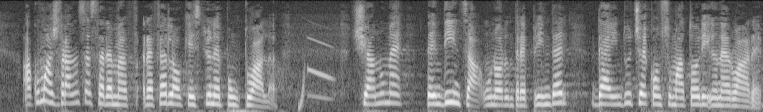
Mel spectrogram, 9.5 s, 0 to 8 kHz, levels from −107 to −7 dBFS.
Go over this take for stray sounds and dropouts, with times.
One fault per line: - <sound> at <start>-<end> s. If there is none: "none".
- chirp at 3.7-4.2 s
